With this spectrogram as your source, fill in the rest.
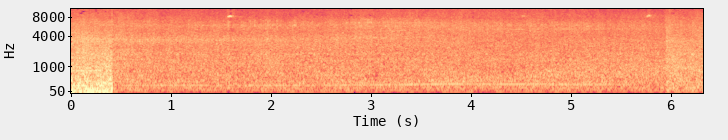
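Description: A heavy truck engine idles with a steady low hum.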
